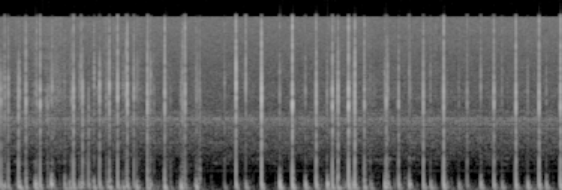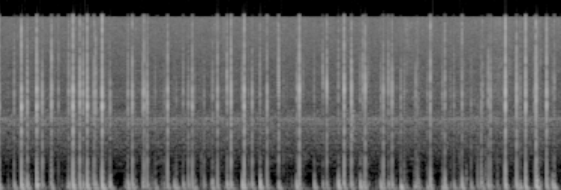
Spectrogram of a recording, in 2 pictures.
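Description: Fingertips tap and scratch on the printed surface of a square cardboard vinyl record sleeve lying flat near the mic. The result is a steady stream of rapid, dry, low thuds with quick soft scratches between them, each tap dying away almost instantly.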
